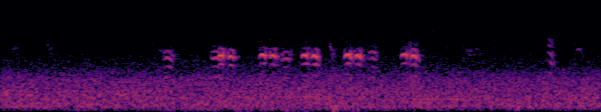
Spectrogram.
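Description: A bird calling off-screen: a run of about six short, evenly spaced calls, roughly two a second, starting about two seconds in and stopping about four seconds in, over a steady outdoor background.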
